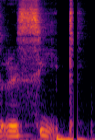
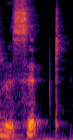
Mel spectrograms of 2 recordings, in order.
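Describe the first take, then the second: First: "receipt" pronounced ri-SEET, P left silent; careful model "receipt", ending in SEET. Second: "receipt" with the P sounded, ri-SEPT; spelling pronunciation. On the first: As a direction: say "receipt" clearly without any P. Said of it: "the word is pronounced receipt". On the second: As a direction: say the P in "receipt" as written. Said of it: "it's not receipt as it's spelled". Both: Shown as a demonstration.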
